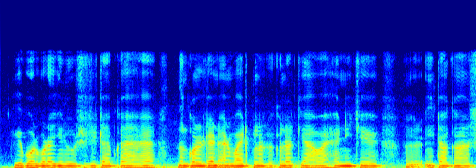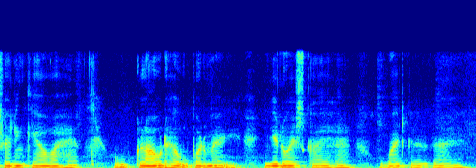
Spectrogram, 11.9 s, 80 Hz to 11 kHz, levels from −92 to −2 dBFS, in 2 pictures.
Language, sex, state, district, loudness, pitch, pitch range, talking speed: Hindi, male, Bihar, Saharsa, -25 LUFS, 130 Hz, 125-130 Hz, 165 wpm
